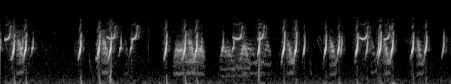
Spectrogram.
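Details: Quail sound meant for hunting, made of quick bursts of harsh chattering notes mixed with short high whistles, repeated in clusters about every half second.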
